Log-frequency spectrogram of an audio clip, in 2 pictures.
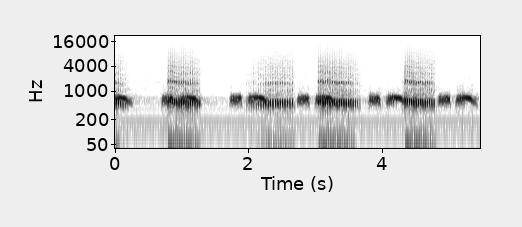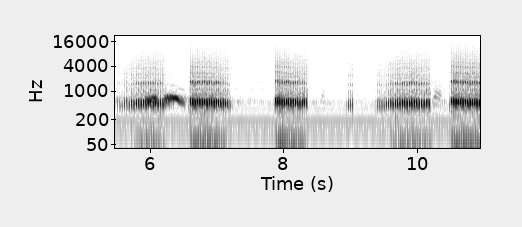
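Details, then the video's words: Oriental turtle dove giving a long run of gravelly, buzzing coos roughly once a second, separated by small softer downward-curving notes, with a persistent low electrical hum. "صوت القمري المهاجر - الترغل"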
